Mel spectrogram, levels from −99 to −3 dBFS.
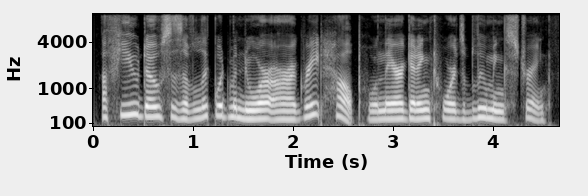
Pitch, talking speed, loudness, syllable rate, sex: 195 Hz, 220 wpm, -16 LUFS, 5.8 syllables/s, female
